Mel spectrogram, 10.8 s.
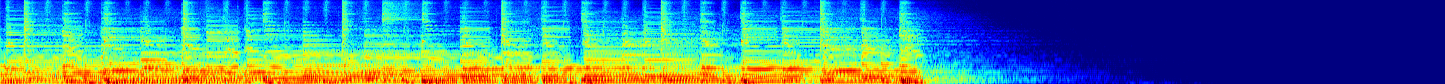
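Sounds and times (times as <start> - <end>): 
instrumental music: 0.0 - 7.8.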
